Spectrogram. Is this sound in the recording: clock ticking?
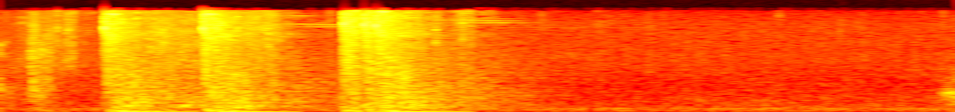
no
